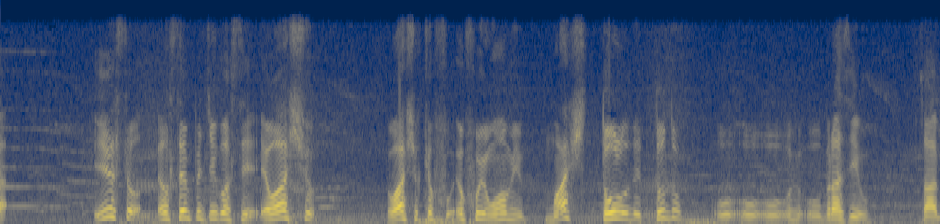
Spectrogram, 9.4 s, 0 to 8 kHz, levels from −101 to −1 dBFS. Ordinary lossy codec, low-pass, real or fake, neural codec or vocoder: none; 7.2 kHz; real; none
